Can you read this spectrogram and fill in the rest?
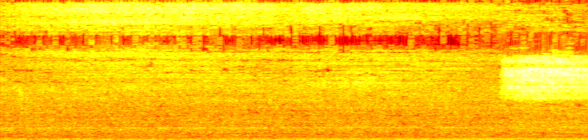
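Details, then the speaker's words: Diesel fuel system being bled after pumping the primer, with the bleed screw loosened by wrench then screwdriver. A short, sharp hiss of air purges from the bleed screw before diesel appears; bleeding air so the engine can safely run again. "hear that air purging out? Keep doing it here. Come on. Show me the diesel."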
